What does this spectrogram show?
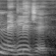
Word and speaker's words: negligee: And the pronunciation will be negligee, okay?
